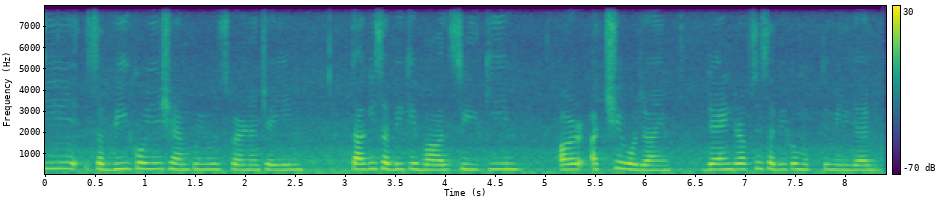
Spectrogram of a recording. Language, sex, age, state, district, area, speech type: Urdu, female, 18-30, Delhi, Central Delhi, urban, spontaneous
